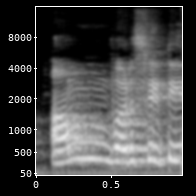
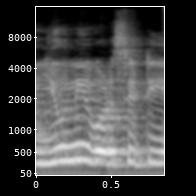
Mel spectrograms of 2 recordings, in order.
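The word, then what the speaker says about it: university: तो सही है बट यहां का प्रोनंसिएशन अमीन अमीनस बोला भी नहीं जा रहा अमवर्सिटी नहीं आ रहा यहां यूनिवर्सिटी आ रहा है यू यू य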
